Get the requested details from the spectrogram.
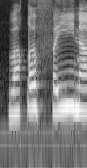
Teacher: قاف ہے حروف مستعلیہ میں سے، ہمیشہ اور ہر حالت میں پر یعنی موٹا پڑھا جاتا ہے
